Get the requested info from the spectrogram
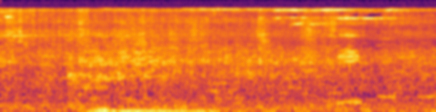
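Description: Road traffic passing: a low vehicle rumble swells about half a second in and eases off a second later.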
